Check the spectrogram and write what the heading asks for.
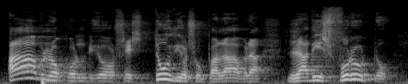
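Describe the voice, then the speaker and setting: A middle-aged Dominican man preaching a sermon as pastor, slowing down and rising on key phrases for emphasis. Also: a little high. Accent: Dominican Spanish. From Dominican Republic.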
